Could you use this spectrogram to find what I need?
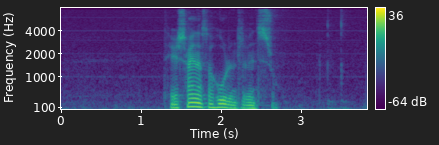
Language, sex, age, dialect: Faroese, male, 36-60, Suðurstreymoy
